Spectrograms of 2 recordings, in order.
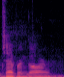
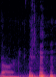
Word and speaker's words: Tebrandar: we're in front of Tebrangar. I thought it was Dar. Is it Dar or Gar? Dar. Please No, pronounce it correctly. Tebrandar.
